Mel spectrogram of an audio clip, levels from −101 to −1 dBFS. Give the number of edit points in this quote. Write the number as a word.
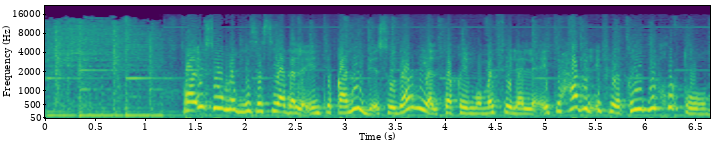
one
